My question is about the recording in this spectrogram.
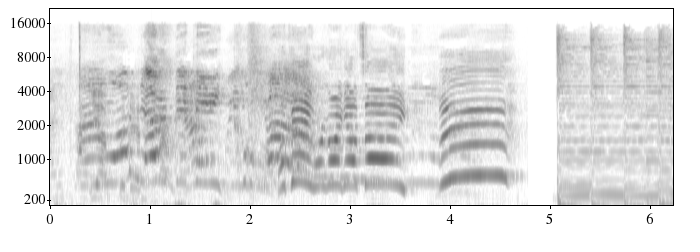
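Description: Children talking and squealing, with a long high-pitched squeal near four seconds in; the voices stop abruptly just before five seconds in and music begins.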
